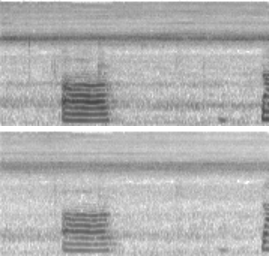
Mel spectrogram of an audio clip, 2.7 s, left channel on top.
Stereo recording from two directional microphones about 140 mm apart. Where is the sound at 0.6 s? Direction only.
90° left.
